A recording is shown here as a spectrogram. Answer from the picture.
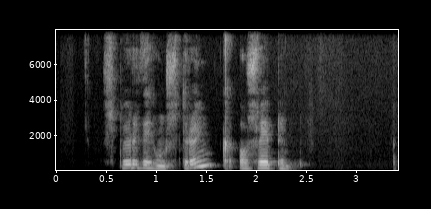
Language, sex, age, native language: Icelandic, female, 50-59, Icelandic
